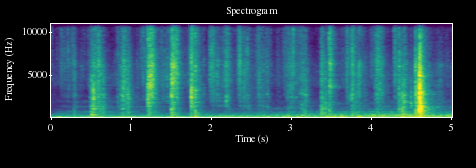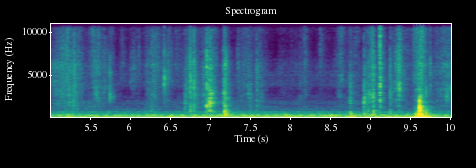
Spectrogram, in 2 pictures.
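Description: Soft, repeated riffling and flicking of tarot cards being shuffled, close and fairly quiet, with an occasional sharper tap.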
